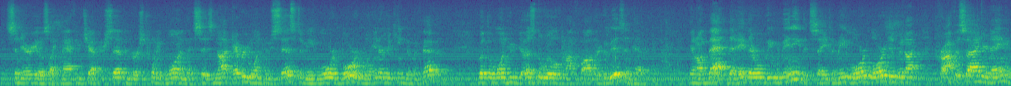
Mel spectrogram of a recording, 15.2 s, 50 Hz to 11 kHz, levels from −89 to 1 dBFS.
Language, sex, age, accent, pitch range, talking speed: English, male, 40-59, American, 135-175 Hz, 235 wpm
